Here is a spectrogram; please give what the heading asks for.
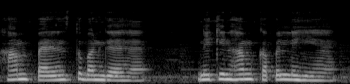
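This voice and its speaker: A woman voicing a timid, gentle young man who speaks meekly and pleadingly in a storybook narration, with faint music behind her. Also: medium pitch, steady tone, measured pace, lightly acted. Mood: sad. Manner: meek, pleading.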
